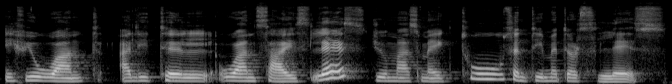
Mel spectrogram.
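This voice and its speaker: Woman, Peruvian Spanish accent, native Spanish speaker, crochet teacher, live tutorial, slow unhurried pace, halting speech with word-searching pauses. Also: deep voice, lively intonation, darkish tone. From Peru. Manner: halting, searching for words, frequent "eh" fillers.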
